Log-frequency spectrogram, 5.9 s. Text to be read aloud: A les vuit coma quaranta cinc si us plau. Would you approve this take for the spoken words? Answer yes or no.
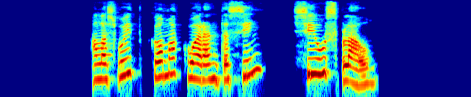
yes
